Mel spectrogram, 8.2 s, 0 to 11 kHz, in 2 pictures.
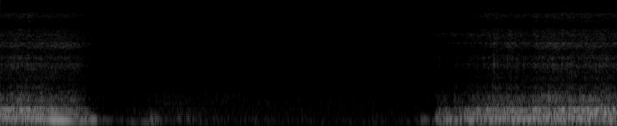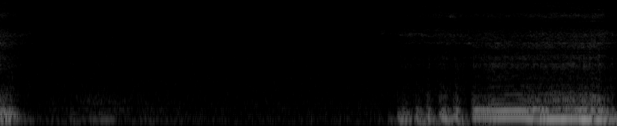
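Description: Loud, rumbling snores on each breath, with quiet pauses between, about 16 breaths a minute.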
